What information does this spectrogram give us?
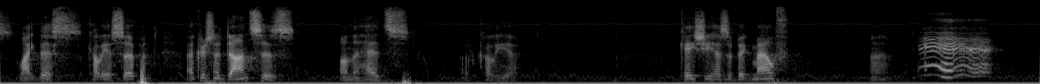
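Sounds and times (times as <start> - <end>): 
speech: 0.2 - 4.2, 4.8 - 5.3, 6.8 - 8.0, 8.7 - 10.0
human voice imitating a horse whinny: 9.2 - 10.1.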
